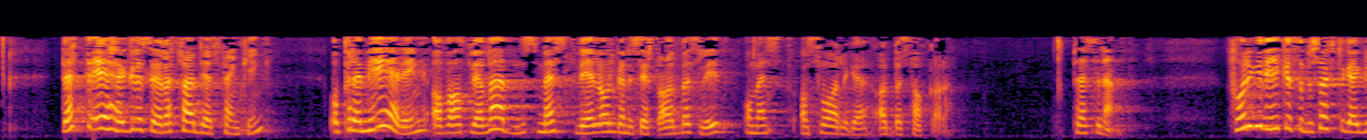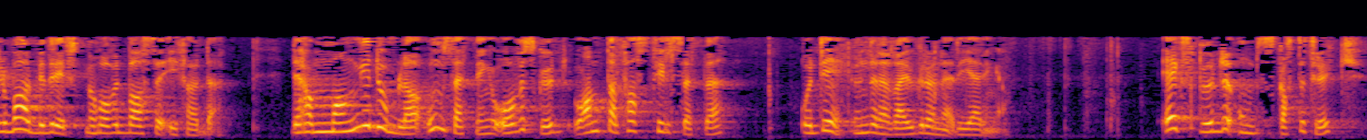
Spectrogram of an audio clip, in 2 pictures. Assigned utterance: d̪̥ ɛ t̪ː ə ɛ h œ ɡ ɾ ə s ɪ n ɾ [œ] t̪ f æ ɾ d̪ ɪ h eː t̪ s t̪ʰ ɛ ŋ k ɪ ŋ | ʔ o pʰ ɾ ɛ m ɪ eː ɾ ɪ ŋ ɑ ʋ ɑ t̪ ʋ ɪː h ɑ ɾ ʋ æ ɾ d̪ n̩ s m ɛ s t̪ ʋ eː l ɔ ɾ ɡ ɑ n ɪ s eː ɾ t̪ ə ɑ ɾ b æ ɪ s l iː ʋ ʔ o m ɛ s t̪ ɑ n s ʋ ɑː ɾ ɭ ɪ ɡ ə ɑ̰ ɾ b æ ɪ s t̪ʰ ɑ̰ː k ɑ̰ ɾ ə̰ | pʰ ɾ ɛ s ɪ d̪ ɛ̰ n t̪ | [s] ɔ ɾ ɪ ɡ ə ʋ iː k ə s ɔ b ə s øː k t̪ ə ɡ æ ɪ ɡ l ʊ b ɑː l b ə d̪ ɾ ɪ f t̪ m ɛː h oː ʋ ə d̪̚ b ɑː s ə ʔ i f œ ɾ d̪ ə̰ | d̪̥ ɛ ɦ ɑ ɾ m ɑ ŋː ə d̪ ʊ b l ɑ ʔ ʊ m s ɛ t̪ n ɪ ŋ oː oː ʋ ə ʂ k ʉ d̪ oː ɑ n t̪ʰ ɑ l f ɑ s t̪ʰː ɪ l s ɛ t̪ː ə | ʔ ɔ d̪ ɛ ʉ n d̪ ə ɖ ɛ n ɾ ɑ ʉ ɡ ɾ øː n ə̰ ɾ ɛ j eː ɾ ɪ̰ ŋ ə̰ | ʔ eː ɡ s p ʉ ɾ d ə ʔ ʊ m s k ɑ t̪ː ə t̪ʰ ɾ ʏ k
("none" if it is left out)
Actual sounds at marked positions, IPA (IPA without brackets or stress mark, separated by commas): ɛ, f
